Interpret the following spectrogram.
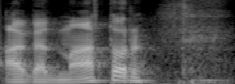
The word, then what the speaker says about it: agadmator: can't even count but for those of you who are still wondering it's actually pronounced agad mator and i'm now going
